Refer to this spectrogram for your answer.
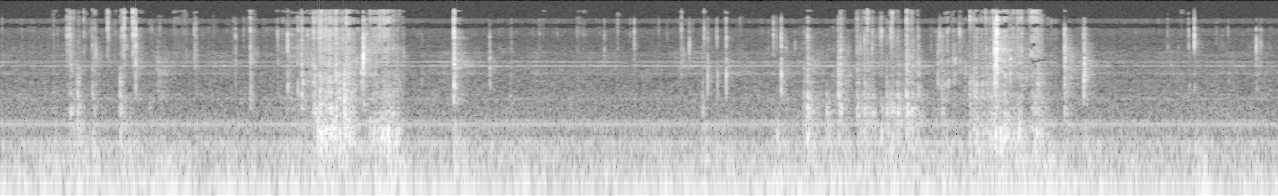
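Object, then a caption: Translucent soap bar scraped with a knife blade. A green-handled utility-knife blade scrapes a solid orange translucent soap bar, sending flakes falling. Quiet, bright scratchy ticks and crackles run throughout, with two longer, fuller rasping scrapes, one near the start and one later in the clip.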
